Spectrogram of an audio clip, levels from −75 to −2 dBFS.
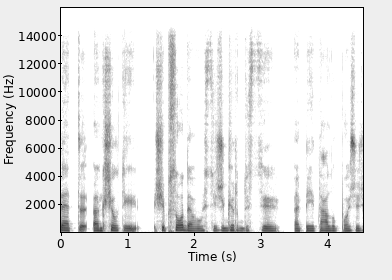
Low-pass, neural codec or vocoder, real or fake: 14.4 kHz; codec, 44.1 kHz, 7.8 kbps, DAC; fake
